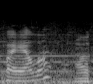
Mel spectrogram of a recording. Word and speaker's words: paella: Roberta, help me with the pronunciation. Charcuterie board. No, this one. Paella.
